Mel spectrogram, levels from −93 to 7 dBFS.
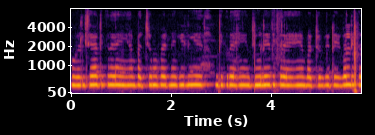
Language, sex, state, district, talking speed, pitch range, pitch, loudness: Hindi, female, Bihar, Katihar, 215 wpm, 295-305 Hz, 300 Hz, -16 LUFS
